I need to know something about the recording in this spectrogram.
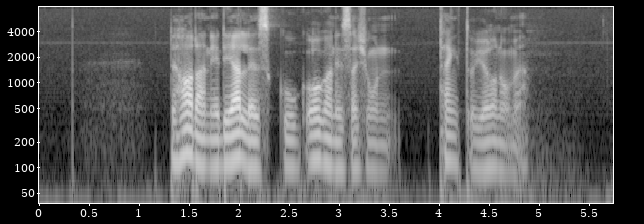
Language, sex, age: Norwegian, male, 23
